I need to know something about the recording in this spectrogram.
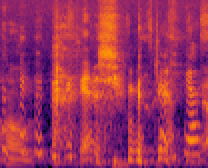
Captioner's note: laughter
